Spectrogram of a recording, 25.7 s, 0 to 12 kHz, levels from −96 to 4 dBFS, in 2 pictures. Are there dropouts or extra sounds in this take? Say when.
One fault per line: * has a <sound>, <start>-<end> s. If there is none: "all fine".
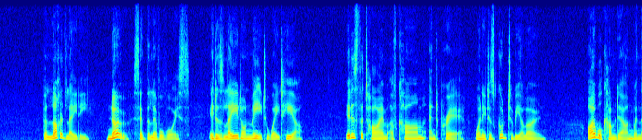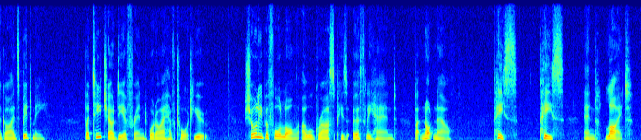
all fine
